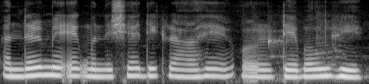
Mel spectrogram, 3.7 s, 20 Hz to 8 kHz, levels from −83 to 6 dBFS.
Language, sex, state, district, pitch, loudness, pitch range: Hindi, female, Arunachal Pradesh, Papum Pare, 215 Hz, -13 LUFS, 205-225 Hz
